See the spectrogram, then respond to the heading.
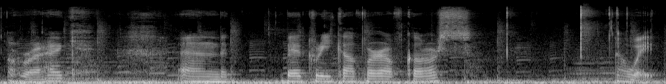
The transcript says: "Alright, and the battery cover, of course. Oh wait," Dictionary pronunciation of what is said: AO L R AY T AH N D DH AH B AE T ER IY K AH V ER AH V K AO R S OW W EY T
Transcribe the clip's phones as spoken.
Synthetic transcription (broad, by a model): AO R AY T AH N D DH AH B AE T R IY K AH P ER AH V K AO R S OW W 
